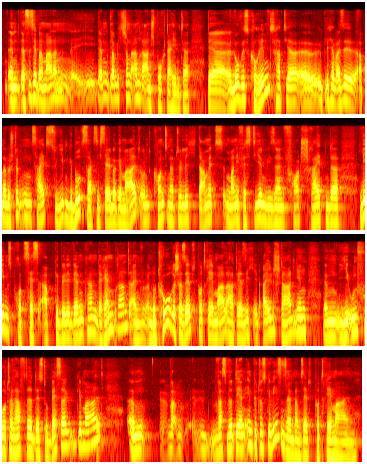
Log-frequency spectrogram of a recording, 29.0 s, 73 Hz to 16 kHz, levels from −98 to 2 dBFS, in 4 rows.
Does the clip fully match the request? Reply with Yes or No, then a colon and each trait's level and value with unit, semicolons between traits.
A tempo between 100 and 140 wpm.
Yes: average, 135 wpm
